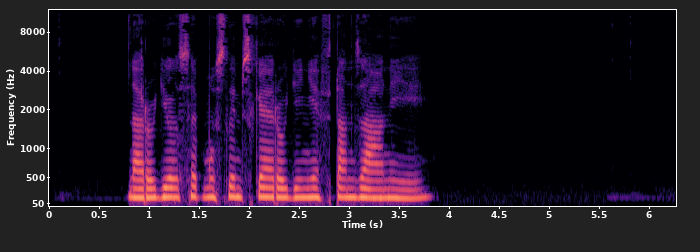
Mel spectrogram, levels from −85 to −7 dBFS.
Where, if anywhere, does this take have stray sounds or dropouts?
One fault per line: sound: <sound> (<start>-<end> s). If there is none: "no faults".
no faults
